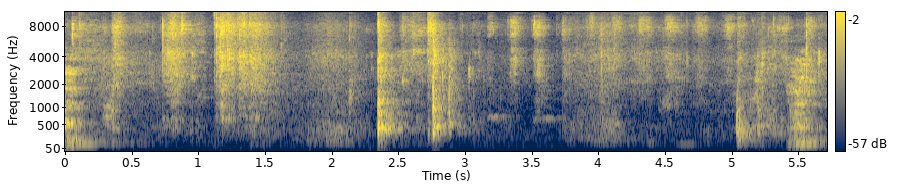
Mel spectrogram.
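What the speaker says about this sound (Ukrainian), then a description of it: "А ви чого гавкаєте?" Dogs barking in a farmyard, several sharp barks and whimpers scattered among nearby human talk and a few clattering knocks, fairly close.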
